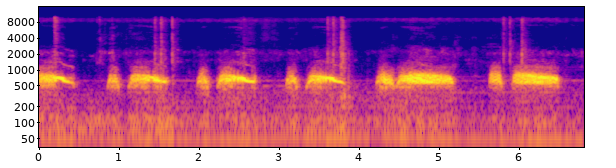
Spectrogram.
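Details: Spotted dove calling in the 'dong tho sam' manner to challenge other doves: five short-long pairs of mellow hoots, the long notes steady and slightly falling, with scattered clicks between them.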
